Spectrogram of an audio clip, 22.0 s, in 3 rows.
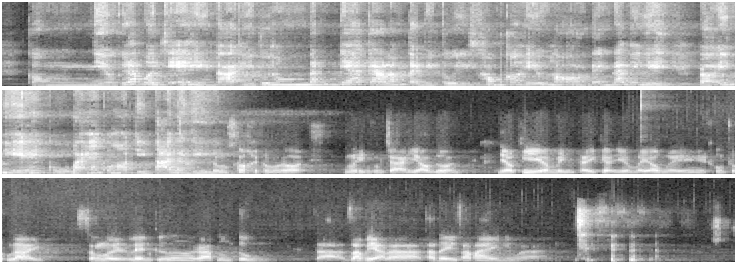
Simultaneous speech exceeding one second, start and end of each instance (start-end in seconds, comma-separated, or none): none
